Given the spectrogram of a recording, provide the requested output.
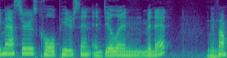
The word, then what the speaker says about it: Minnette: And then Dylan Minette? Monet. How's it spelled? Minnette. Minette. Minette. Yeah. Yeah, it's Minette.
